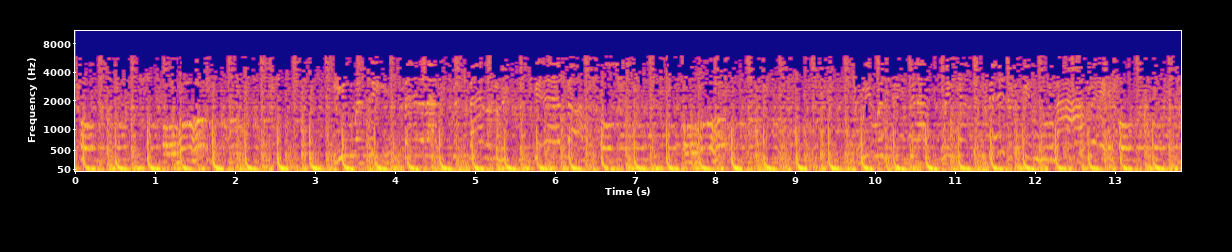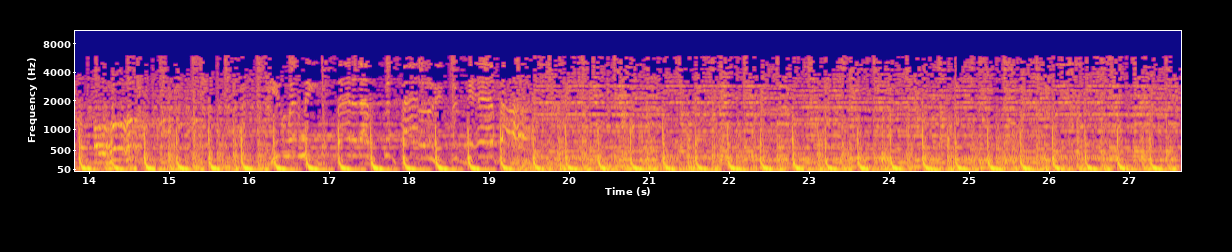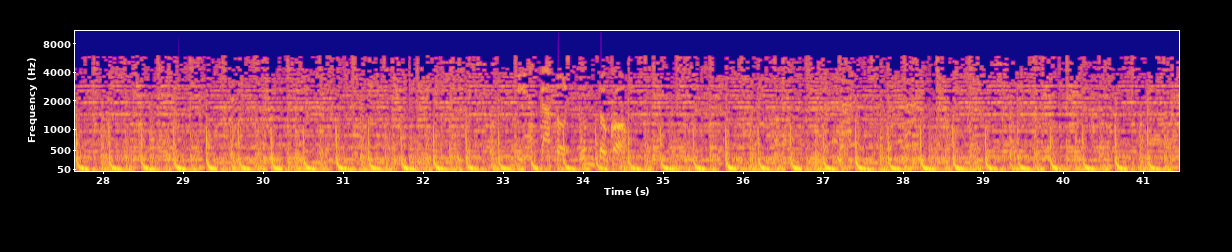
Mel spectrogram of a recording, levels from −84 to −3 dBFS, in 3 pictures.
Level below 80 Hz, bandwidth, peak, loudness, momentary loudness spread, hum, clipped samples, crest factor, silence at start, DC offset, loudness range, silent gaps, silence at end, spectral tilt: -14 dBFS; 6.2 kHz; 0 dBFS; -13 LUFS; 2 LU; none; under 0.1%; 12 dB; 0 s; under 0.1%; 1 LU; none; 0 s; -6 dB/octave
